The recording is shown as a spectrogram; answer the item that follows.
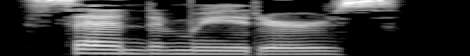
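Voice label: "centimeters", British English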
